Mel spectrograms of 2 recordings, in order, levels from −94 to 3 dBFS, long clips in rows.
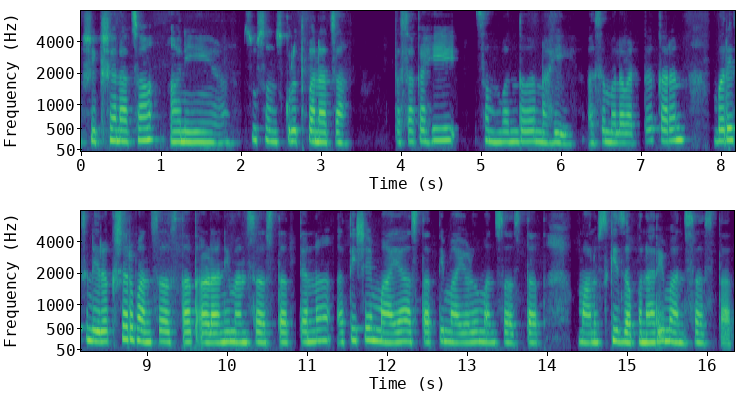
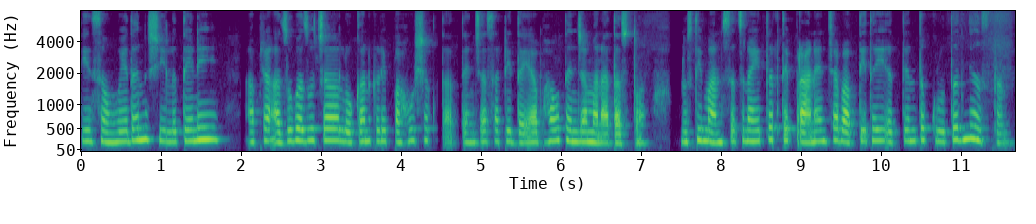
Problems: none marked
